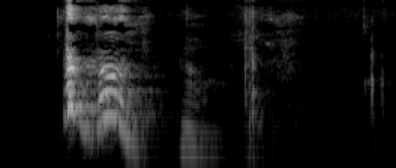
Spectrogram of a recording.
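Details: Saint Bernard 'talking' indoors: a long wavering, moaning yowl that rises and falls like speech, followed by a lower drawn-out groan and a short huff, in a small quiet room.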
